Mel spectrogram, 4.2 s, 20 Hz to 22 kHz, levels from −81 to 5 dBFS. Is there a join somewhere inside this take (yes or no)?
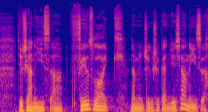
no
